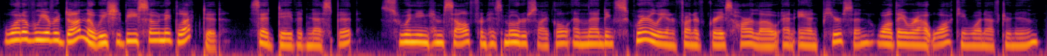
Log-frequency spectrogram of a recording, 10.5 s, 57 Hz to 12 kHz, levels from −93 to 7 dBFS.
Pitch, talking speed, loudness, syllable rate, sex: 200 Hz, 210 wpm, -19 LUFS, 6.1 syllables/s, female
